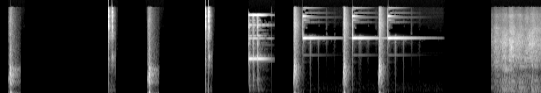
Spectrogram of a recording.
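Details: Scattered ding, plop and boing effects ring out one by one, some with long bell-like tails, ending in a short burst of broad hiss.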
